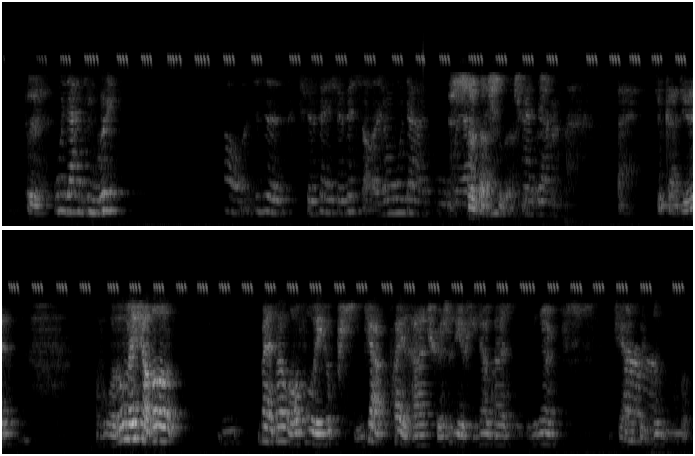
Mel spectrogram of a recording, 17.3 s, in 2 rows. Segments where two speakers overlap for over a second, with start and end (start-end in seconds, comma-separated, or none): 5.6-6.8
